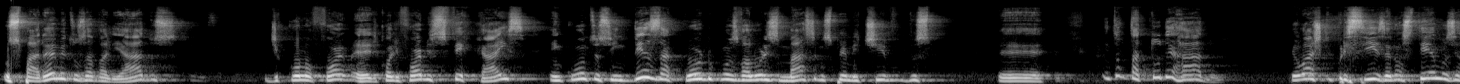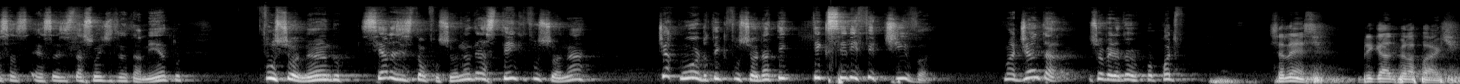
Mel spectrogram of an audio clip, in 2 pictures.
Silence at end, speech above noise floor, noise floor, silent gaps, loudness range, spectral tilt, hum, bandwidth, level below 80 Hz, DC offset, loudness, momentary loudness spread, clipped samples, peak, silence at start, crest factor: 0 s; 44 dB; -60 dBFS; none; 6 LU; -4.5 dB/octave; none; 16.5 kHz; -52 dBFS; under 0.1%; -16 LUFS; 12 LU; under 0.1%; 0 dBFS; 0.05 s; 16 dB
